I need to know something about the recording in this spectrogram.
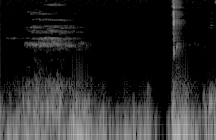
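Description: A man's soft breathing close to a microphone, with a short sharp intake of breath near the end.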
